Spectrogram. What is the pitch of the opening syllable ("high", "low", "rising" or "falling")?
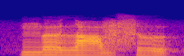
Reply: low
